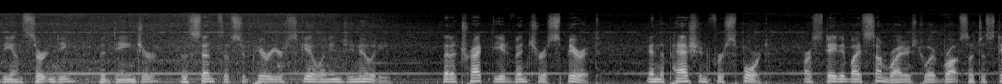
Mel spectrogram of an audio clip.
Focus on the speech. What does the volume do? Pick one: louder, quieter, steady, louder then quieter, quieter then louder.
steady.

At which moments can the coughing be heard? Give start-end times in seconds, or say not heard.
not heard.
